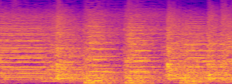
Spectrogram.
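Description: Jazz big band of saxophones, trumpets and trombones with drums, upright bass and piano playing live, the horns hitting a run of short accented chords together in quick succession.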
